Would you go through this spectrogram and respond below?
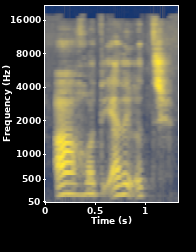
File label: "presagio", Mixe, Mujer; Religión; INALI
